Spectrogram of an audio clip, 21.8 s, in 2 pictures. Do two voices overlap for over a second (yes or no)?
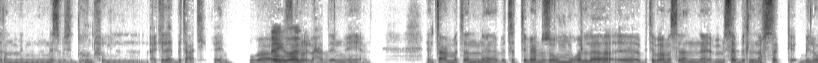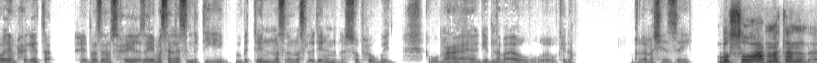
no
